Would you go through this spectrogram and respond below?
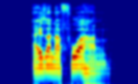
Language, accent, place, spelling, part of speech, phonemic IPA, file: German, Germany, Berlin, Eiserner Vorhang, proper noun, /ˈaɪ̯zɐnɐ ˈfoːɐ̯ˌhaŋ/, De-Eiserner Vorhang.ogg
- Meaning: Iron Curtain (dividing line between western Europe and the Soviet-controlled regions)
